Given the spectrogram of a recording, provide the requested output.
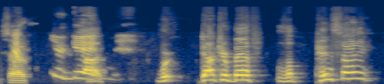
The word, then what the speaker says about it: LaPensee: Beth LaPensee? LaPensee, but you know what?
